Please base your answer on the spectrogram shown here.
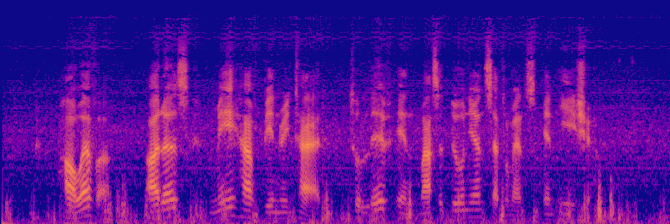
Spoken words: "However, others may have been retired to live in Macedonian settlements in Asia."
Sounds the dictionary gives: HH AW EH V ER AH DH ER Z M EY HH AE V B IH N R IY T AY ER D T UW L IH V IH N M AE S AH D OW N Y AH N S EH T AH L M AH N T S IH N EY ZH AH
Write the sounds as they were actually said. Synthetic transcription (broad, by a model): HH AW EH V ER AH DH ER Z M EY HH AE V B IH N R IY T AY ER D T UW L IH V IH N M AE S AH D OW N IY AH N S EH T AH L M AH N T S IH N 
